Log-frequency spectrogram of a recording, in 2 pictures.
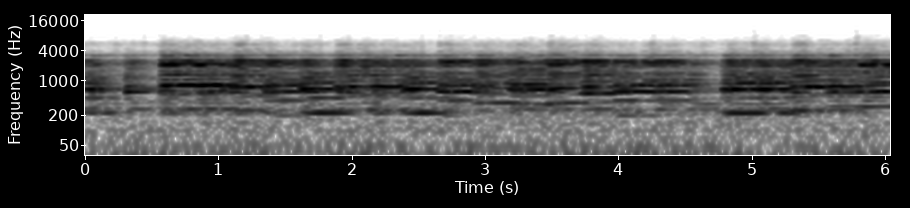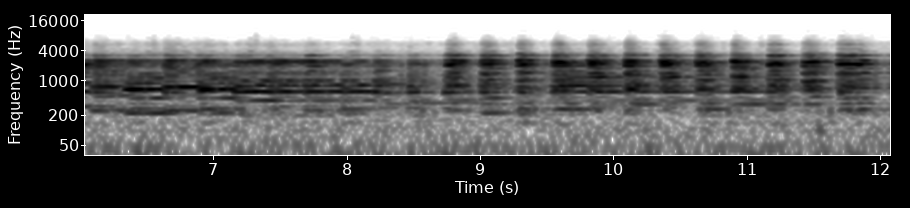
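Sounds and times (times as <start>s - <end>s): dance-band music on a gramophone: 0.0s - 12.0s.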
